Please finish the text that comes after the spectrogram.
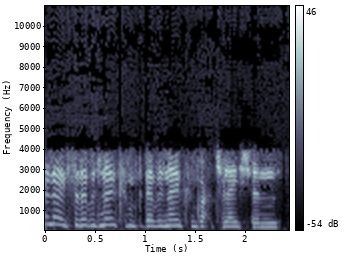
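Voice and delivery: ordinary talk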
